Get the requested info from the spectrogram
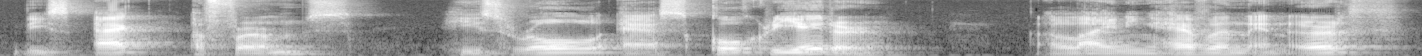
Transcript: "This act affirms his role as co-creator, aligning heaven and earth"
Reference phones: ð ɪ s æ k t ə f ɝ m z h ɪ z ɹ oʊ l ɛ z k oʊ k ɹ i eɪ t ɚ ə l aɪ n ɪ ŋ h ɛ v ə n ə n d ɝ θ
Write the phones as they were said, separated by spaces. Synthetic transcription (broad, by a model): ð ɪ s æ k t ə f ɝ m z h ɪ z ɹ oʊ l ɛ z k oʊ k ɹ i eɪ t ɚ ə l aɪ n ɪ ŋ h ɛ v ə n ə n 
